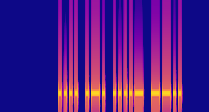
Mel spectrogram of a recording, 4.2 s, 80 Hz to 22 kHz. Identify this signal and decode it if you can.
Morse code, heard as a keyed tone, about 22 wpm, 700 Hz. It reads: HR4Z
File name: practice / 22wpm / Four Letter-Number Combinations - 22wpm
